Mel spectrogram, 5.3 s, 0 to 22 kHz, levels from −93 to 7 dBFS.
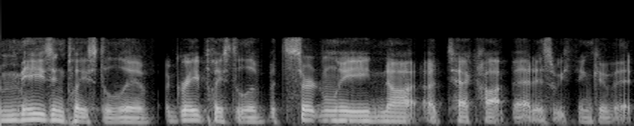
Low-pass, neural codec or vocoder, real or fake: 7.2 kHz; vocoder, 22.05 kHz, 80 mel bands, WaveNeXt; fake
